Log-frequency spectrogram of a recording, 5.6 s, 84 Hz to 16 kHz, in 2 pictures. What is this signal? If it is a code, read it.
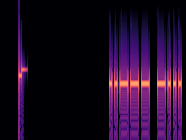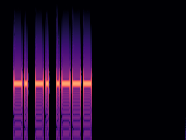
Morse code, heard as a keyed tone, about 30 wpm, 700 Hz. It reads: 2B NNJ
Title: Field Day Exchanges Encore - 30wpm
